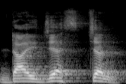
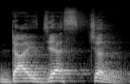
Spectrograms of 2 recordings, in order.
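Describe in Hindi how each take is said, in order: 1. अंत schun है, इसमें s-ch की आवाज़ है। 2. अंत schun है, इसमें s-ch की आवाज़ है।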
